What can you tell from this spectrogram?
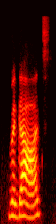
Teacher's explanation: You don't want that R in front of the D.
